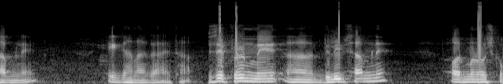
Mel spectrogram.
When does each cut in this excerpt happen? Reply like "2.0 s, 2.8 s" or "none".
2.0 s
